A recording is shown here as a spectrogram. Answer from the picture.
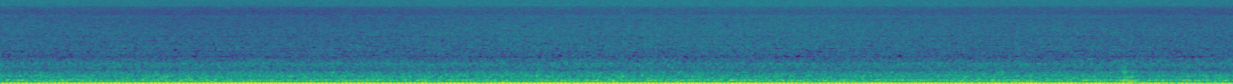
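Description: Vehicle engine idling, a steady low rumble heard from inside the cabin.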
